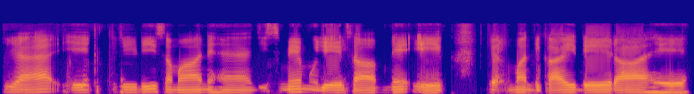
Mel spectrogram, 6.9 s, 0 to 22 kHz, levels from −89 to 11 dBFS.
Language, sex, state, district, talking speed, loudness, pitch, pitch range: Hindi, male, Uttar Pradesh, Saharanpur, 120 wpm, -19 LUFS, 100 Hz, 95-105 Hz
